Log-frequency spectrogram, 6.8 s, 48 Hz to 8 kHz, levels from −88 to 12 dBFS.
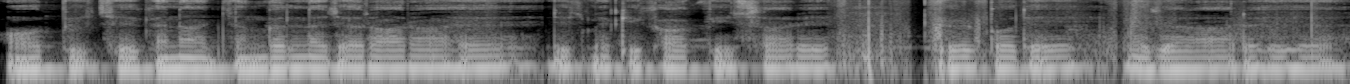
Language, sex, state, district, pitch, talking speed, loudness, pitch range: Hindi, male, Himachal Pradesh, Shimla, 125 Hz, 160 wpm, -23 LUFS, 120-130 Hz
